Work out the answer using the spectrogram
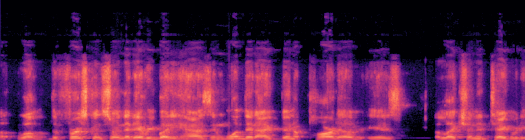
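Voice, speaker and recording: Speaking fairly quickly with fairly even intonation, a man with an American accent has an unremarkable speaking voice pitched fairly high. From Mexico, raised in the US from age five. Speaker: political candidate, retired army colonel. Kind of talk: campaign interview.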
